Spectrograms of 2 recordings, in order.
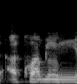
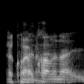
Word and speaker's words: Aquemini: People are gonna look at this shit the same way we're looking at like fucking ATLiens aliens right now and Aquamini or whatever from the OutKast. Aquemini.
